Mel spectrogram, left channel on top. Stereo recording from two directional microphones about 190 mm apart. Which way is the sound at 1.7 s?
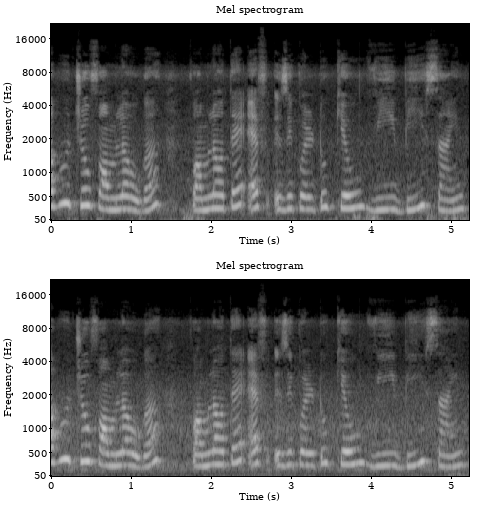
75° left (ahead or behind).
